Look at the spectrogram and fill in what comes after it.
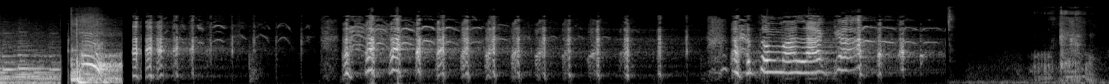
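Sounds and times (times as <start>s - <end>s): person giggling: 1.3s - 9.5s.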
